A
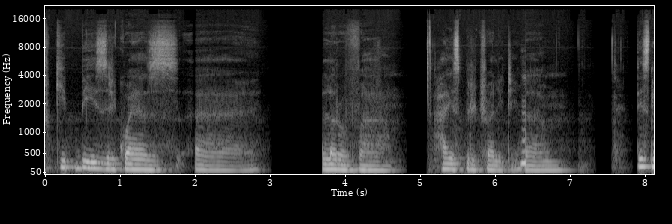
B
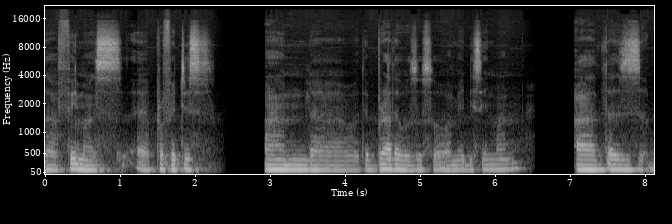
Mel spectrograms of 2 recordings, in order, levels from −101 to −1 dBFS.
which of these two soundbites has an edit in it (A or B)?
A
